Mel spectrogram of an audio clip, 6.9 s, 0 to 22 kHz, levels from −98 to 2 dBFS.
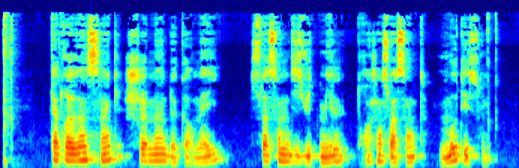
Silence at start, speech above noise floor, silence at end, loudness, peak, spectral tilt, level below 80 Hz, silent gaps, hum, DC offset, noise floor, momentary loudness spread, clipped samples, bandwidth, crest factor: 0.05 s; 37 dB; 0.3 s; -18 LUFS; 0 dBFS; -3.5 dB/octave; -54 dBFS; none; none; under 0.1%; -55 dBFS; 16 LU; under 0.1%; 17 kHz; 20 dB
